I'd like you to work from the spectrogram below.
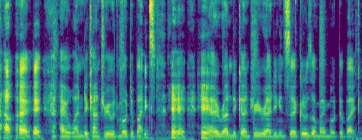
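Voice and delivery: low, soft mocking warlord voice through laughs. Mocking a fighter as an African warlord, low and soft. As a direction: mimic a warlord bragging, laughing. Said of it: "being an African warlord".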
